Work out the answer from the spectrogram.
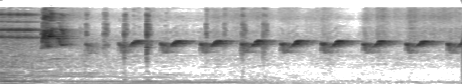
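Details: Grey-cheeked bulbul, a raw captive bird not yet in full song; a steady series of short upslurred chirps, roughly two per second, with a rumbling low hum beneath.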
